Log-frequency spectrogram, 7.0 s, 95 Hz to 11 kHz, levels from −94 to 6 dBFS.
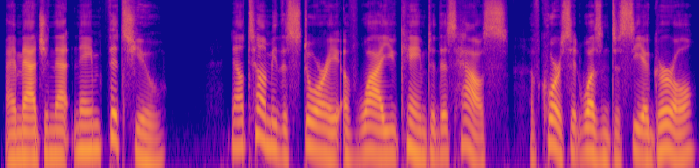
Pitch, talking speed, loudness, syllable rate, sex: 145 Hz, 225 wpm, -22 LUFS, 5.3 syllables/s, male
